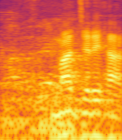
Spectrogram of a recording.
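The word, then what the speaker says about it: مجراها: এখানে মাজরিহা উচ্চারণ না হয়ে কি হবে? মাজরিহা। কোরআনে কারিমে স্বাভাবিকভাবে জের হলে উচ্চারণ হয় কি? রস্বীকার। এখানে উচ্চারণ হবে একা, এটাকে বলা হয় এমালা, তাজবিদের একটি নিয়ম।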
